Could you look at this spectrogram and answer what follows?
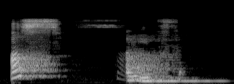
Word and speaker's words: الصيف: صيف تنطق الصيف الصيف، لا تنطق اللام الشمسية والحرف الذي بعدها ينطق مشددا أي مرتين.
